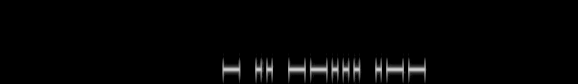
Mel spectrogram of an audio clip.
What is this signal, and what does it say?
Morse code, heard as a keyed tone, about 22 wpm, 700 Hz. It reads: TI7W
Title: DXCC-100 Call Signs - 4 Characters - Repeated 3x - 22wpm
